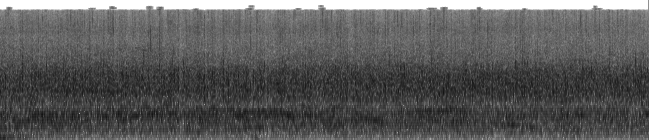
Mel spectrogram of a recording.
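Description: A church audience applauds the Lord loudly and steadily, a dense wash of many hands clapping that holds at an even level throughout, with no voices standing out.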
